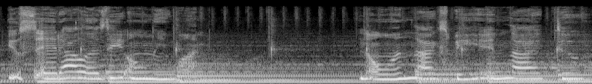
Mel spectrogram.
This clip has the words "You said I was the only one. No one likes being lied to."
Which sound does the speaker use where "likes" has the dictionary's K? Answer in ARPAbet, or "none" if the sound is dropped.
K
